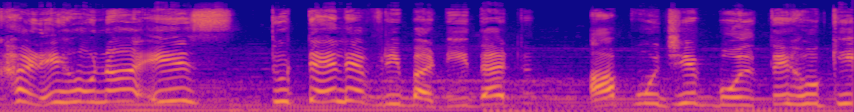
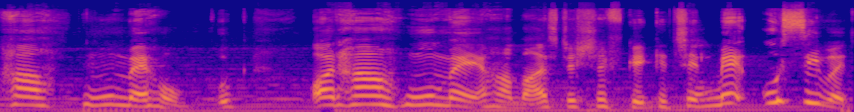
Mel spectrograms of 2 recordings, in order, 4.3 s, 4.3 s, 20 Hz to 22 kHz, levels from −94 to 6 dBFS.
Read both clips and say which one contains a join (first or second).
first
